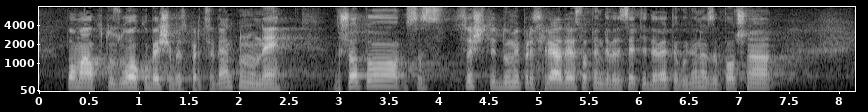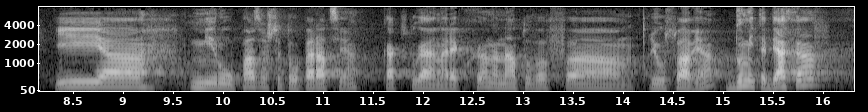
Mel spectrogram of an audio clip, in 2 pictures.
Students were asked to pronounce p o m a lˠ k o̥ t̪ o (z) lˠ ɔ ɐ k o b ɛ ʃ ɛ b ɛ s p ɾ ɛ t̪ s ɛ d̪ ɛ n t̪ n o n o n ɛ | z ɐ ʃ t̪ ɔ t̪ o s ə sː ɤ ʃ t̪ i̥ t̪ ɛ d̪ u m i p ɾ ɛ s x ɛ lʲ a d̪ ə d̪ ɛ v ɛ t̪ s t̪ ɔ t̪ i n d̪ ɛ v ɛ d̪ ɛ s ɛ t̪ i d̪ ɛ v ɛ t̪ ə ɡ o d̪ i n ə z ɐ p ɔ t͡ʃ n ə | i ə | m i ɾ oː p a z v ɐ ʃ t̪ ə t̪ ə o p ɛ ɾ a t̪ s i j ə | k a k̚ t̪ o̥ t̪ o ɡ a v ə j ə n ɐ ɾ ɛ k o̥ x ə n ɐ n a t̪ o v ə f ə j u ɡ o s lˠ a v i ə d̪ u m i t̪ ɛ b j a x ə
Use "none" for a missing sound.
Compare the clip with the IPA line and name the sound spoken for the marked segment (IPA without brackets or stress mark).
z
